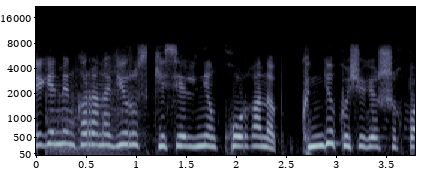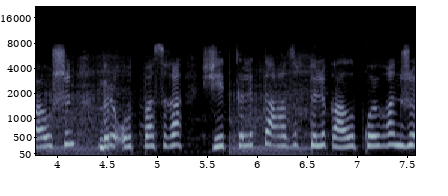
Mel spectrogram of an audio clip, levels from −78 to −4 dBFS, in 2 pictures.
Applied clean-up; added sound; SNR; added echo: none; Cupboard open or close; 18 dB; none.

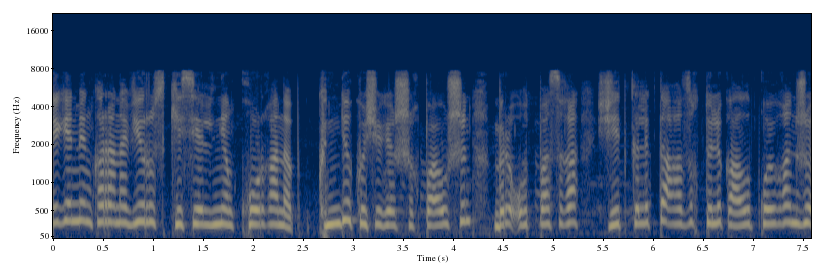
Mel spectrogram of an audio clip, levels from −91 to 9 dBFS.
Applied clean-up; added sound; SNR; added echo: none; none; none; none.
